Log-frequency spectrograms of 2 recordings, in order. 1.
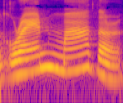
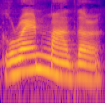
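Trọng âm không nằm ở âm tiết đầu. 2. Trọng âm nằm ở âm tiết đầu. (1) "Mình không đọc là" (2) "trong âm giờ âm nhất nha"

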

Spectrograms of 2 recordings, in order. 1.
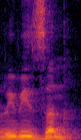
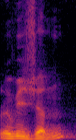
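ಮಧ್ಯದ ವ್ಯಂಜನ zh ಧ್ವನಿ ಅಲ್ಲ. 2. ಮಧ್ಯದ ವ್ಯಂಜನ zh ಧ್ವನಿಯೇ ಆಗಿದೆ. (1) "ನೀವು ಇದನ್ನು ಉಚ್ಚಾರಣೆ ಮಾಡ್ತೀರ" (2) "ಆ ಸೌಂಡ್ ಗೊತ್ತಿರ್ಬೋದು"

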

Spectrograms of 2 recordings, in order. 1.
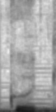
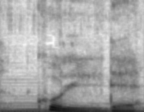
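تُنطق الكلمة بدون صوت L. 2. تُنطق الكلمة بصوت L. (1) "تنطق could" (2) "ليس could"

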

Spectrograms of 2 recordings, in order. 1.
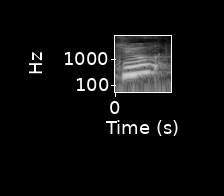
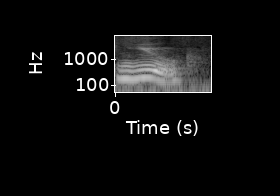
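Empieza con un sonido "y" fuerte, parecido al español. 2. Empieza con un sonido "y" suave, deslizante. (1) "No es you" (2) "es como una ella, pero no se juntan los dientes"

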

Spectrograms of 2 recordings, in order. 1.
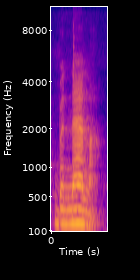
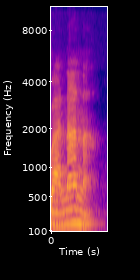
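Ada vokal yang direduksi, tidak semua 'ah' penuh. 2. Setiap vokal adalah bunyi 'ah' penuh. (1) "Walaupun di situ ada huruf A, tapi pronunciation-nya sedikit berbeda"

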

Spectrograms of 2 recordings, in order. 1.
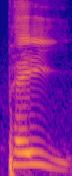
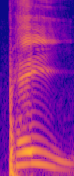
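প্রথম p-তে বাতাসের জোরালো ফুঁ আছে। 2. প্রথম p-তে বাতাসের জোরালো ফুঁ আছে।

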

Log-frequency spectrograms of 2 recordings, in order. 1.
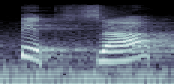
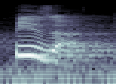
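Diucapkan dengan cara Indonesia, dengan bunyi t. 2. Diucapkan dengan cara Inggris, tanpa bunyi t. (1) "Kalau dalam bahasa Indonesia pizza" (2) "dalam bahasa Inggris kita baca pizza ... tanpa huruf T ya"

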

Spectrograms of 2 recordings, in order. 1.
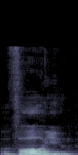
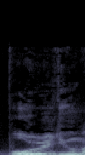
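첫 모음은 'uh' 소리가 나요. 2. 첫 모음은 'oh' 소리가 나요. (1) "어예요" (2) "그것도 볼륨 아니에요. 앞에 있는 모음은 오 소리 아니에요"

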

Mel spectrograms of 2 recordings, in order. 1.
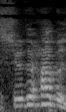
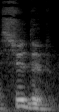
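「have」は、hの音を含めて、はっきり発音されます。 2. 「have」は弱い「uv」の音に縮まります。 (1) "should have じゃなくて" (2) "H とかA が消える感じ"

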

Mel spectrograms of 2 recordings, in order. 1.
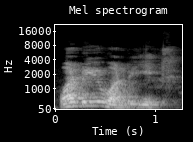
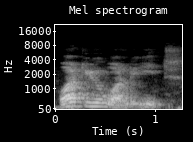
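"do" എന്ന വാക്ക് വ്യക്തമായി ഉച്ചരിക്കുന്നു. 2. "do" എന്ന വാക്ക് വിട്ടുപോകുന്നു.

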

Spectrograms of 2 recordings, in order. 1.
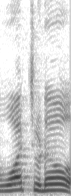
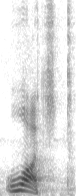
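शेवट 'd' आवाजासारखा उच्चारला जातो. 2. शेवट 't' आवाजासारखा उच्चारला जातो. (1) "वॉच ड असं म्हणू नका" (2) "तुम्हाला इथे उच्चार करावा लागेल ट"

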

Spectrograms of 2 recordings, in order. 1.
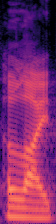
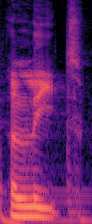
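Słowo wymawia się po angielsku. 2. Słowo wymawia się po francusku. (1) "Nie mówi się elite" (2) "mówi się elite, bo to z francuskiego"

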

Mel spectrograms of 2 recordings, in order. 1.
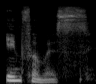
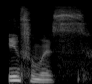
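강세는 첫 번째 음절에 있어요. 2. 강세는 첫 번째 음절에 있어요.

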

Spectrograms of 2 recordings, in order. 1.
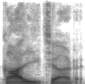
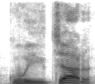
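প্রথম স্বরধ্বনিটি 'uh' ধ্বনির মতো। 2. প্রথম স্বরধ্বনিটি 'oo' ধ্বনির মতো। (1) "বাট এর উচ্চারণ হবে কালচার" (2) "একে অনেকে ভুল করে উচ্চারণ করে কুল চার"

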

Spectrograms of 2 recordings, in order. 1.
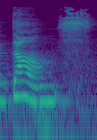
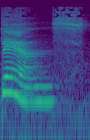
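É pronunciada com sotaque britânico. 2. É pronunciada com sotaque americano. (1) "um britânico diria" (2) "Um americano diria"

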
